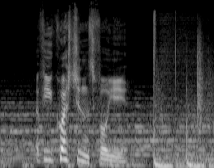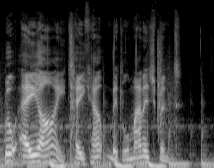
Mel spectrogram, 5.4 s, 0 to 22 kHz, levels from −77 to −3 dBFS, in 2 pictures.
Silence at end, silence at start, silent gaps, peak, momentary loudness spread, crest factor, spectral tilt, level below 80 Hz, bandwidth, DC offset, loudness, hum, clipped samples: 0 s; 0 s; none; -2 dBFS; 11 LU; 20 dB; -5 dB/octave; -30 dBFS; 20 kHz; under 0.1%; -22 LUFS; none; under 0.1%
